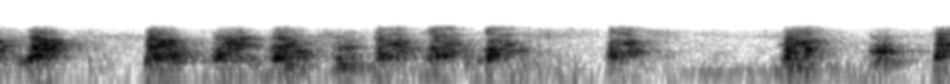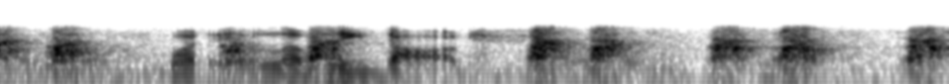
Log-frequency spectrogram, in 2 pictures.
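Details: Bulldog next door, left to bark for hours when anyone is outdoors, gives a long, steady volley of rapid barks, about three per second, with a brief break near the middle.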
